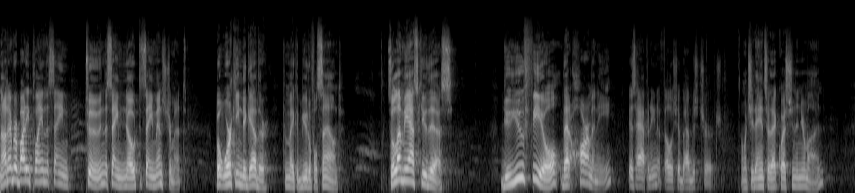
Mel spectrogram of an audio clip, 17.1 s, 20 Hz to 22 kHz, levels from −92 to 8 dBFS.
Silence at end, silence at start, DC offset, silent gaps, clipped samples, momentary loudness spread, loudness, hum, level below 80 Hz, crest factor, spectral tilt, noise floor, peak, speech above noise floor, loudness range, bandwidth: 0.65 s; 0 s; under 0.1%; none; under 0.1%; 20 LU; -26 LUFS; none; -78 dBFS; 22 dB; -5 dB/octave; -71 dBFS; -4 dBFS; 45 dB; 8 LU; 13.5 kHz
